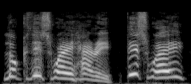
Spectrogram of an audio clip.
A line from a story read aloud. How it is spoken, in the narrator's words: he cried shrilly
